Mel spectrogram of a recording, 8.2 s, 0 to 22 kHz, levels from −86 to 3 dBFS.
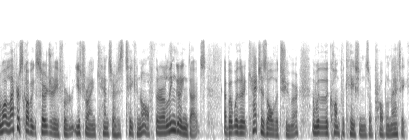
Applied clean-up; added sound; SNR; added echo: none; none; none; none.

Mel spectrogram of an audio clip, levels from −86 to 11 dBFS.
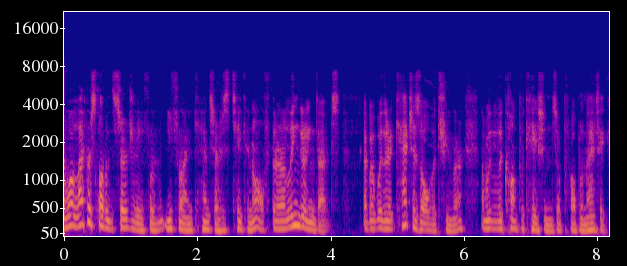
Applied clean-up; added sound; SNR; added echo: neural mask model DeepFilterNet 3.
